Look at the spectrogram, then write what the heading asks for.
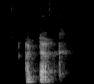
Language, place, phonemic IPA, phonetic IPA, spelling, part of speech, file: Hindi, Delhi, /ə.ʈək/, [ɐ.ʈɐk], अटक, noun / proper noun, LL-Q1568 (hin)-अटक.wav
- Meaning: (noun) 1. obstacle, stoppage 2. doubt; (proper noun) Attock (a city in Punjab, Pakistan)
